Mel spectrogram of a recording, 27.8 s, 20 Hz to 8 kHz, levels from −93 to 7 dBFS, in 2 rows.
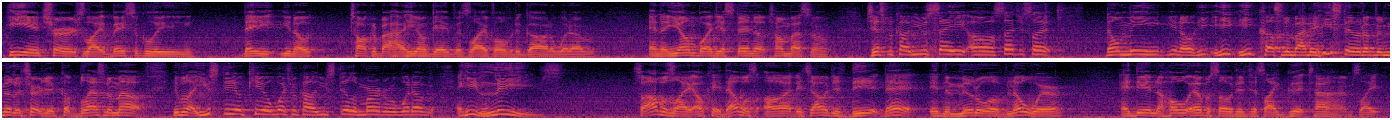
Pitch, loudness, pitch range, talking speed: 135 Hz, -27 LUFS, 120-190 Hz, 235 wpm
